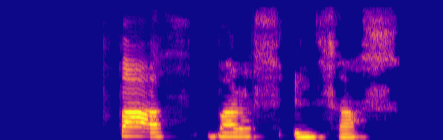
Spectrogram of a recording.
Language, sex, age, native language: Icelandic, male, 8, Icelandic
